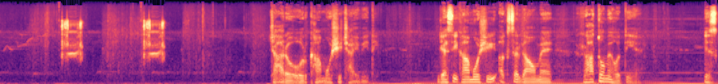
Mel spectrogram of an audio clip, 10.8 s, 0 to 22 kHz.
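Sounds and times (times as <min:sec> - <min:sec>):
camera shutter clicking: 0:00.9 - 0:01.3, 0:02.1 - 0:02.6
speech: 0:04.1 - 0:05.7, 0:06.6 - 0:09.7, 0:10.6 - 0:10.7.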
